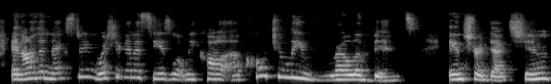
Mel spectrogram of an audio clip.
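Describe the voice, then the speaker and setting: A woman talks at a fairly quick pace with a Miami accent. Her voice is somewhat breathy. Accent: Miami American English. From Miami, Florida (Haitian family). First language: Haitian Creole. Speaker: doctoral researcher presenter. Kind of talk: academic presentation.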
